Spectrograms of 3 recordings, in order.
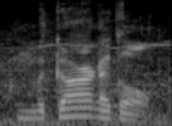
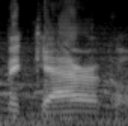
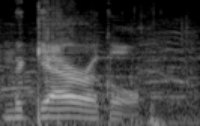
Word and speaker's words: McGarrigle: Number 45, Pat McGarnagle, I think, or I've said his name wrong all night. Pat McGarrigle. McGarrigle. The score now, 7-5, Ridley still leading with 3:46 left in the third quarter.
